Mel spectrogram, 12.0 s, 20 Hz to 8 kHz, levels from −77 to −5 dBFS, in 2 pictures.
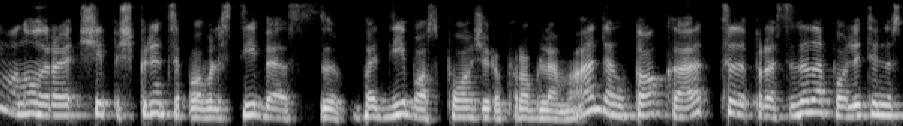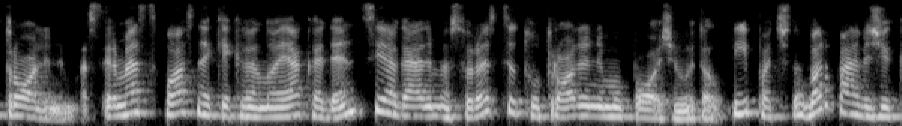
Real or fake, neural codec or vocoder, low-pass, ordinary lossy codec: real; none; 7.2 kHz; Opus, 32 kbps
